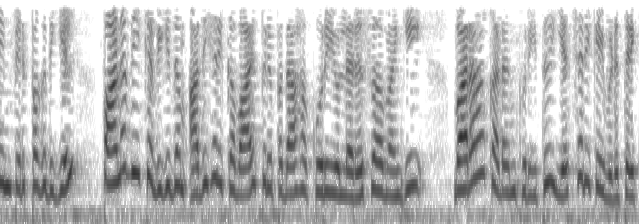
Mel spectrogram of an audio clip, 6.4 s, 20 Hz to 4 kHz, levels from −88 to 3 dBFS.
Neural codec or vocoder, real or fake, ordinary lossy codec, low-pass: none; real; none; 3.6 kHz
